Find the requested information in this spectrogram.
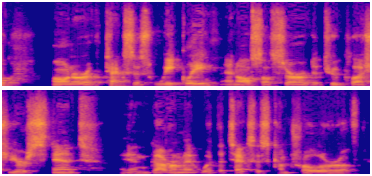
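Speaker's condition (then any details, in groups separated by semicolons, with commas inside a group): No condition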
